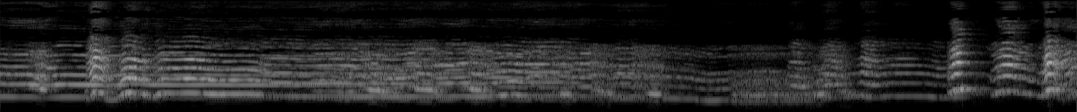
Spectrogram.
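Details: Pet Siberian Huskies Sookie and Jaxx trade howls, each trying to have the last word; long mellow howls slide and waver downward, dip lower around the middle, then break into short rising yelping notes at the close.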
